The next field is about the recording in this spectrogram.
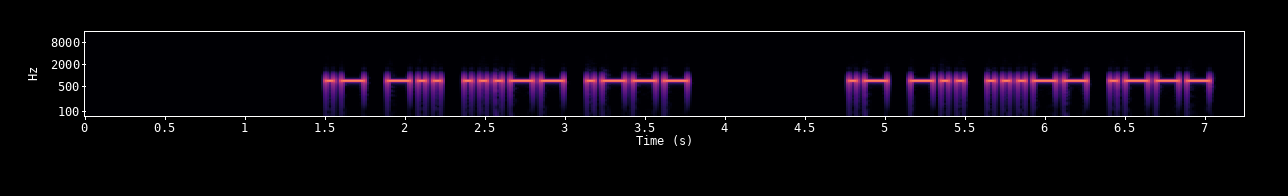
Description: Morse code, heard as a keyed tone, about 25 wpm, 700 Hz. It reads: AD3J AD3J
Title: USA Call Signs - 4 Characters - Repeated 3x - 25wpm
